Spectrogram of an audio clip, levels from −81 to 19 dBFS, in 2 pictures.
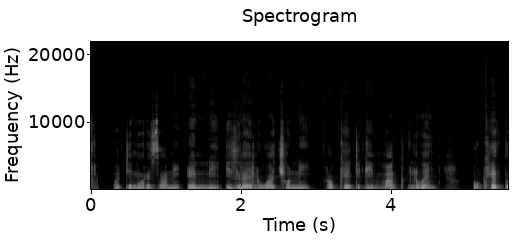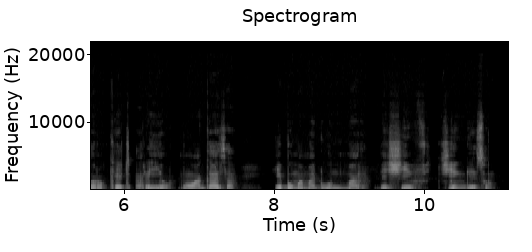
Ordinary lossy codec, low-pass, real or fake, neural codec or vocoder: none; none; real; none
